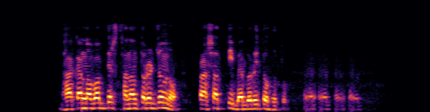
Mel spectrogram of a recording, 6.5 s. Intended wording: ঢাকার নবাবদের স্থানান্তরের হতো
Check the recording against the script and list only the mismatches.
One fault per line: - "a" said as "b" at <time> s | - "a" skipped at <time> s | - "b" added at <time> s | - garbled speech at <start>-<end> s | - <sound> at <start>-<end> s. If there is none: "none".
- "জন্য প্রাসাদটি ব্যবহৃত" added at 2.3 s
- laugh at 4.6-5.4 s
